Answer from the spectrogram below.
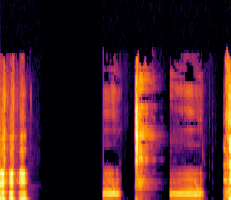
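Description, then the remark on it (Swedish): A person imitates a bull moose call, giving several drawn-out, groaning vocal grunts with falling pitch, separated by short pauses, loud. “Vad vill ni höra för sorts älg? En Sörmlandsälg eller? Så gör alla ljuden.”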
